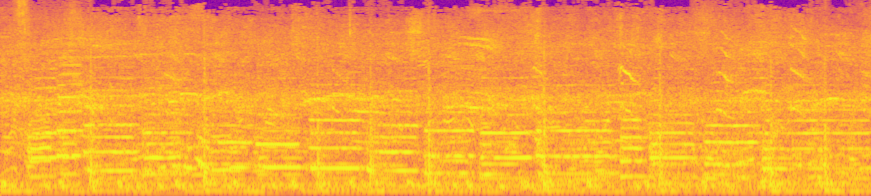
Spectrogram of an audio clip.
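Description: Brass band playing a tune in the open street, held brass notes over a bass drum keeping a steady beat.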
